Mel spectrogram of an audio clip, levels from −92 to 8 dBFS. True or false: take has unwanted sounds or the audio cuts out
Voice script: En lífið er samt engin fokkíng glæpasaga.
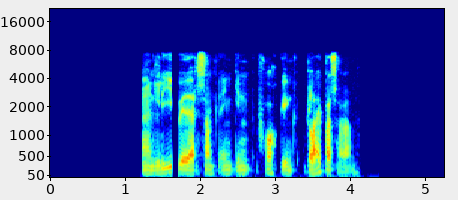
true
